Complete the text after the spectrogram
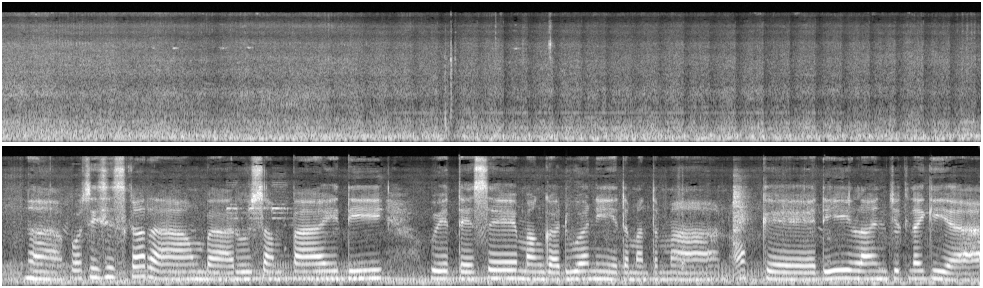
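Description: Motorbike engines hum and rumble in busy street traffic.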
